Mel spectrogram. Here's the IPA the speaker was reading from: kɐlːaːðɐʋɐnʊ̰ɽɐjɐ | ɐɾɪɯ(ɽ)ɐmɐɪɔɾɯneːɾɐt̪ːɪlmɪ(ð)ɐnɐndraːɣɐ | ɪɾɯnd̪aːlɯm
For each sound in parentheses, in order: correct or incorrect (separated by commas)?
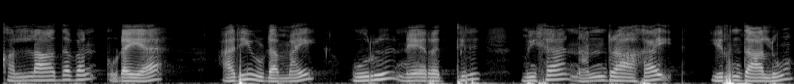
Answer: correct, incorrect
